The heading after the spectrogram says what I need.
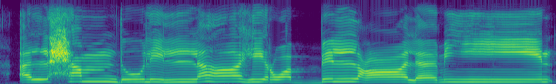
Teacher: आयत पर हम नून पर जज़म देकर सांस तोड़ेंगे, मतलब यहाँ पर हम वक्फ करेंगे, स्टॉप करेंगे।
